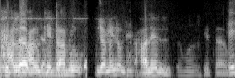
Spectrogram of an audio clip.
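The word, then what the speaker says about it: هل الكتاب: আবার আল কিতাবু, তো আলিফ লামের যে আল কিতাবুর যে আলিফটা আছে, এই আলিফটা কিন্তু লেখায় আসে, যদি তার পূর্বে কোনো শব্দ থাকে তখন এই আলিফটা লেখায় আসবে কিন্তু উচ্চারণের সময় আসবে না। তখন হাল আল কিতাবুরে আমরা মিলাইয়া বলবো হালিল কিতাবু জামিলুন।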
